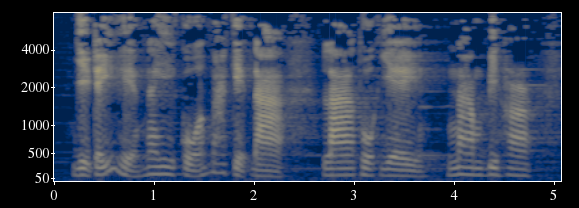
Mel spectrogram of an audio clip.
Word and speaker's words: Ma Kiệt Đà: Ma Kiệt Đà, phiên âm từ Phạn ngữ. Ma Kha Đờ Ha cũng đọc là Kiệt Xà hay Ma Già Đà,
